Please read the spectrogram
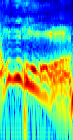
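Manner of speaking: high drawn-out "oh"; high mock-impressed coo; impressed teacher. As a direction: imitate an amazed, approving teacher. Teacher impressed by his attempt.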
